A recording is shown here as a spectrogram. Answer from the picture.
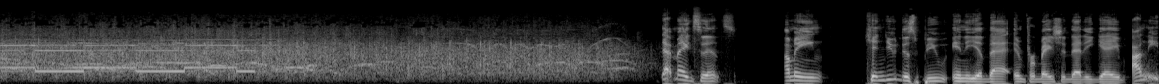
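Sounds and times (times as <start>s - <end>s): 
audience applause: 0.0s - 6.6s
speech: 6.6s - 11.5s.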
